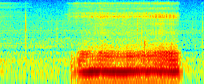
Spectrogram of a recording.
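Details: A French Bulldog sleeping with his eyes open gives one long, deep, rumbling snore with a rattling buzz.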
